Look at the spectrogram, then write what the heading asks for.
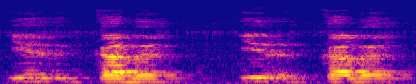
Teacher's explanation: रा बारीक, इसलिए कि रा साकिन से पहले जेर है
